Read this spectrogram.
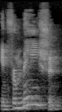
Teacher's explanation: If we take the word information, information, the syllables in this word don't have the same value, but actually, -mation is -ma- is louder than the other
